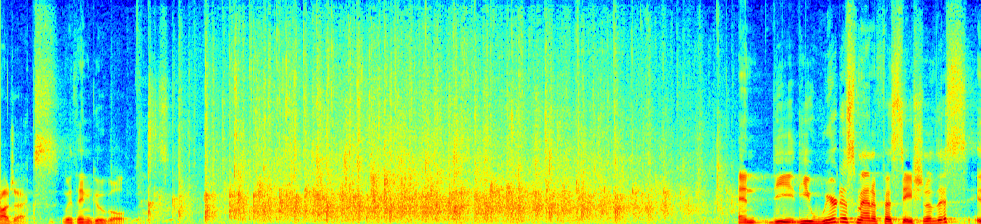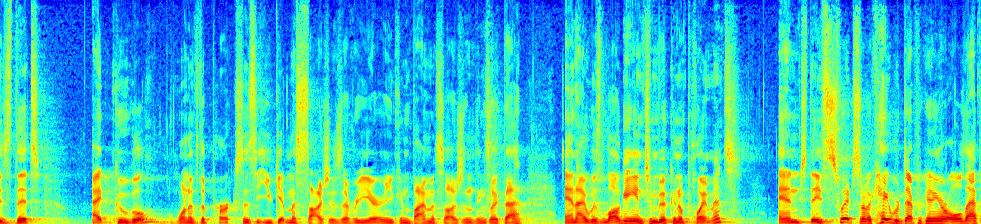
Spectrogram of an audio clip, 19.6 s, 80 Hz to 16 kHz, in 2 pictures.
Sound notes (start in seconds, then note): 5.3 applause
